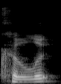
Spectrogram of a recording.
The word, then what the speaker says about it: Kaluuya: kind of the TV show, and it's Daniel Kaluuya. I don't know how to say his last name. Kaluuya.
